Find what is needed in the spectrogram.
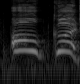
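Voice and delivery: high, exasperated mock delight; sarcastic exclamation. Real, not acted. Player learning the worm can swim, sarcastic cry. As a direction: burst out in sarcastic relief.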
